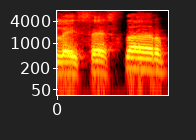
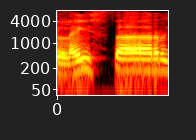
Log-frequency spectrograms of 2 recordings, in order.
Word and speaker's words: Leicester: Tim Leicester itu disebut Leicester, padahal nyebutnya harusnya Leicester gitu.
